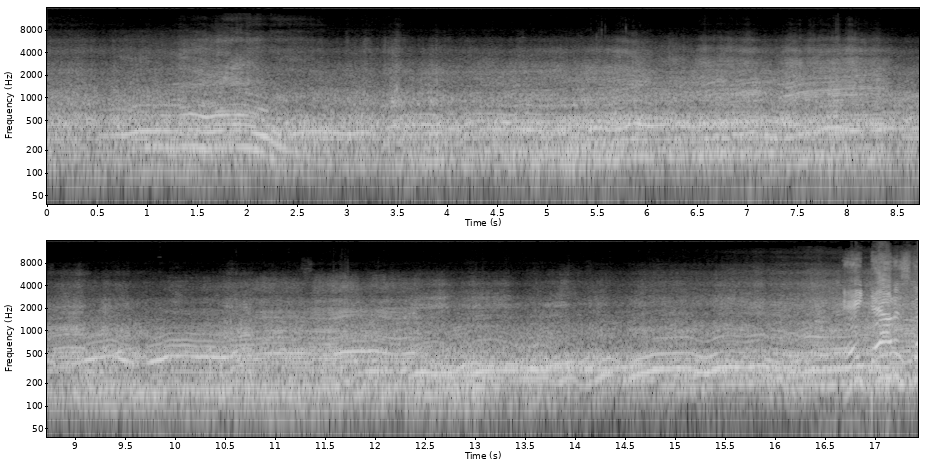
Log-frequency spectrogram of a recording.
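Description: Sprint cars in a USAC/CRA race at Hanford, California roar steadily down the back straightaway, a continuous loud engine drone, with a race commentator talking over it.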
